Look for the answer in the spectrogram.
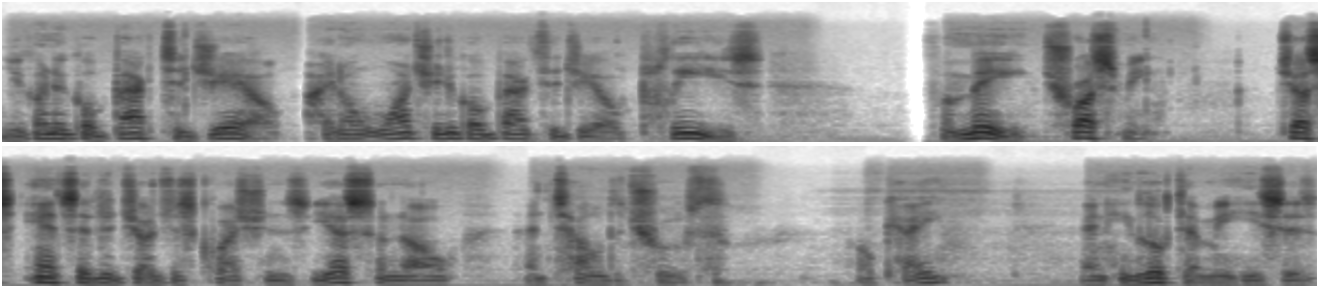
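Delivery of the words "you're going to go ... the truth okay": plain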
